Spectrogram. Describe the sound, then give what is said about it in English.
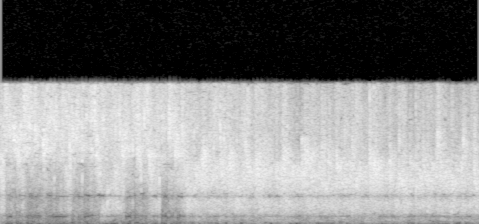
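An audience applauds panelists steadily for about six seconds, a loud, dense wash of many hands clapping at once with no voices over it, holding an even level throughout. “We give our panelists a round of applause.”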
